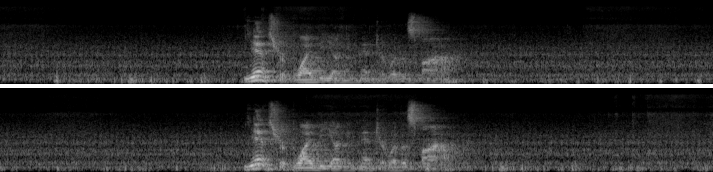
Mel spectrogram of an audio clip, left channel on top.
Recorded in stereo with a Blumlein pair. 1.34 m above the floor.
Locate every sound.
2.4 s a man speaking: 15° left, 1.1 m; by 4.6 s 15° right, 3 m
